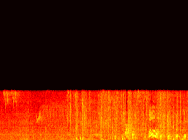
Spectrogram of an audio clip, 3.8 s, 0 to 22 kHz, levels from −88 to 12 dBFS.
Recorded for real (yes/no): no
